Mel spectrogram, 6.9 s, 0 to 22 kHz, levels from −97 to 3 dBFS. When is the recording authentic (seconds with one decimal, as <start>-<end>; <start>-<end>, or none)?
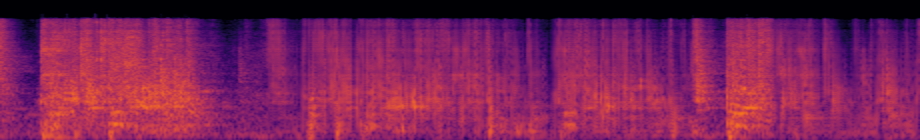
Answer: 0.0-2.0; 5.2-5.8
